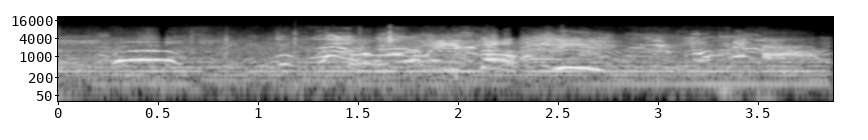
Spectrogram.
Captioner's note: children shouting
